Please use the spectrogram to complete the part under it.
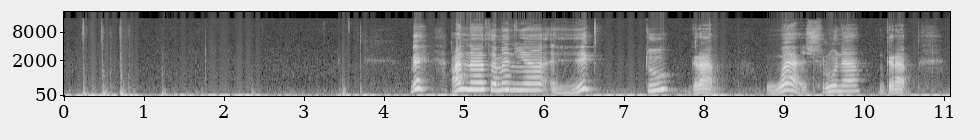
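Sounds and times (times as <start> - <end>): computer keyboard typing: 0.2 - 0.9.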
